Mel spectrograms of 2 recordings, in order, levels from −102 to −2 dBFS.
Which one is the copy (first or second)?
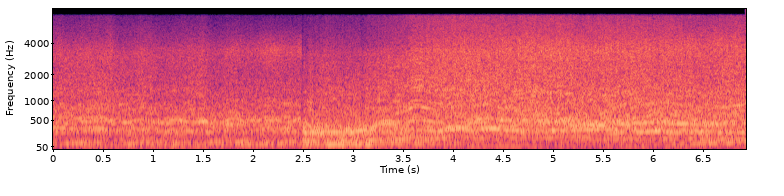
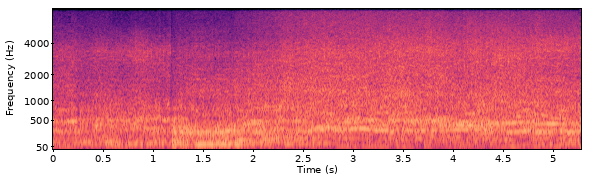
second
